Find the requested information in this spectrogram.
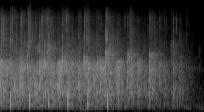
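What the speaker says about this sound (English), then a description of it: "Can we give teachers a big clap, please?" Audience at a spotlight event with Sir Mo Farah clapping for teachers, a full steady round of applause with some sharper individual claps, loud and close, tapering off toward the end.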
